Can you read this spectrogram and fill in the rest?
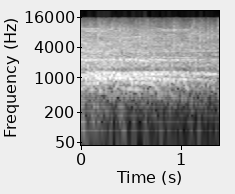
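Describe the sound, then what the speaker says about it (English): A children's audience at a book prize event lets out a brief, loud burst of high-pitched cheering and shouting that fills the room. "Give a big cheer for all the activities."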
